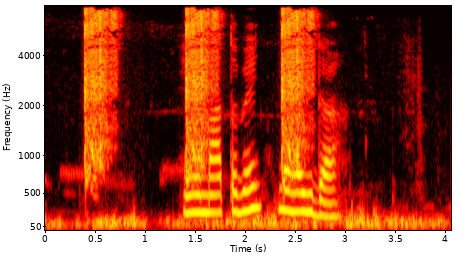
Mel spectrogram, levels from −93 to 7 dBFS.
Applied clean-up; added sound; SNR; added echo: none; Liquid; -2 dB; none.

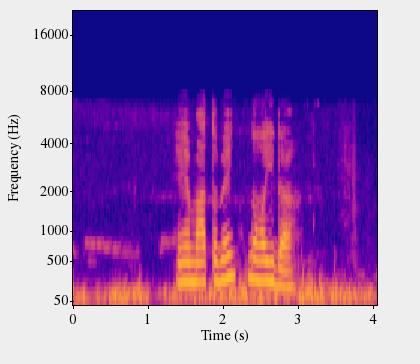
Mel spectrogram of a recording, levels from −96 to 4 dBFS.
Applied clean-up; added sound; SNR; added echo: none; none; none; none.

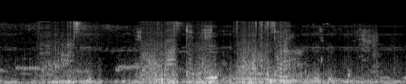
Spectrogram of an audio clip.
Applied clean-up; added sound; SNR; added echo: neural separator model SepFormer DNS4.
